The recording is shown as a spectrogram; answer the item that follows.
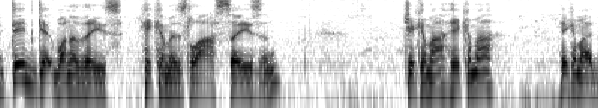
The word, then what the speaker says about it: jicama: And we're going to plant some jicama. Well, that's how it's pronounced, jicama, but it's actually spelt jicama.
